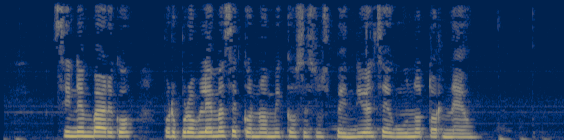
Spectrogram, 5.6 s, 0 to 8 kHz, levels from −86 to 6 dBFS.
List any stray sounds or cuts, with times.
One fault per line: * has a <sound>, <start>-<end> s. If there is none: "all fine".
all fine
